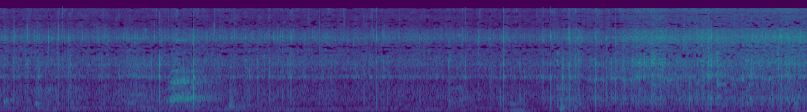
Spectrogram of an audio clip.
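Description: Sliced onions sizzling in hot oil in an aluminium pressure cooker pot, a steady high hiss dotted with small crackles. The sizzle grows louder over the last two seconds. The onions are being fried toward golden brown.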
